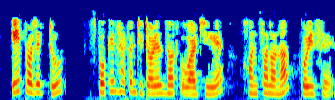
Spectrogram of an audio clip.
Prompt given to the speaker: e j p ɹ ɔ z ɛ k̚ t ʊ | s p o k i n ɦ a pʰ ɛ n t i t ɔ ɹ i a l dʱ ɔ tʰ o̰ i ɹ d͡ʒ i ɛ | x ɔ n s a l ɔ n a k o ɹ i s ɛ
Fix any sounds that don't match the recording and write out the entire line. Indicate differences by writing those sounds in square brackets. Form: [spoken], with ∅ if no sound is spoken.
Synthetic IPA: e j p ɹ ɔ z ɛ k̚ t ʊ | s p o k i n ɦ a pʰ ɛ n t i t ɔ ɹ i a l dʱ ɔ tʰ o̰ [a] ɹ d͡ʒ i ɛ | x ɔ n s a l ɔ n a k o ɹ i s ɛ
